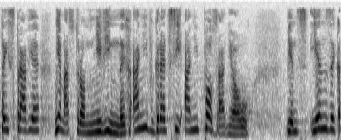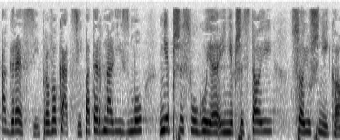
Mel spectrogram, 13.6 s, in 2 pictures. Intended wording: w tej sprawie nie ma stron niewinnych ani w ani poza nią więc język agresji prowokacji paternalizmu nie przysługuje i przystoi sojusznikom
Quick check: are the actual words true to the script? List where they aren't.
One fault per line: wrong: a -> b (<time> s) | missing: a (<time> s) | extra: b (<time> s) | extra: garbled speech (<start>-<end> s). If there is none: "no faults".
extra: grecji (3.1 s)
extra: nie (11.3 s)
